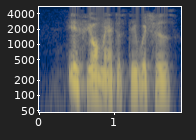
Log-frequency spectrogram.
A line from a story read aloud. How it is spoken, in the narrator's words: Lenda sighed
